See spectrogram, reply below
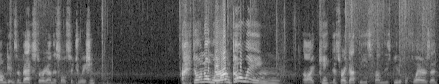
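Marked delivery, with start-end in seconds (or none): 3.6-5.5 loud, high, slow drawn-out wail; desperate wail. Real, not acted. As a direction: wail it in despair, stretching words. Lost and panicking in trenches.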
